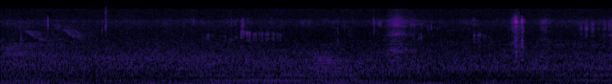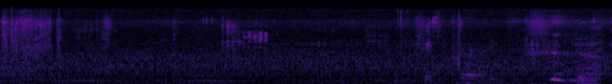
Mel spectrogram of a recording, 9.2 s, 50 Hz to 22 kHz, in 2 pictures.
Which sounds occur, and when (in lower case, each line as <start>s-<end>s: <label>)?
0.0s-9.1s: wind
0.1s-0.2s: tick
0.2s-0.3s: tweet
0.5s-0.7s: tweet
0.7s-0.8s: tick
1.5s-2.1s: purr
1.8s-1.8s: tick
2.7s-2.8s: tick
2.9s-3.3s: cat
3.5s-3.7s: purr
3.5s-3.6s: tick
3.8s-3.9s: tick
4.3s-4.5s: purr
4.5s-5.5s: cat
5.3s-5.4s: tick
5.9s-5.9s: tick
6.2s-6.6s: purr
7.3s-7.7s: cat
7.7s-9.1s: conversation
7.7s-8.3s: woman speaking
8.0s-8.1s: tick
8.4s-8.9s: laughter
8.9s-9.1s: man speaking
